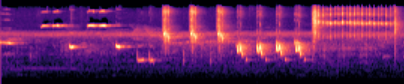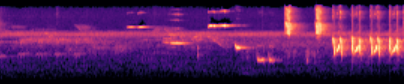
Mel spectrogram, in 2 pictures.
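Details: Thrush Nightingale song: varied phrases of loud clicks and sharp broadband strokes, a dry rattling burst near four seconds, soft whistled notes, then a run of rapid repeated chock notes; a steady high insect-like hiss persists behind.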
